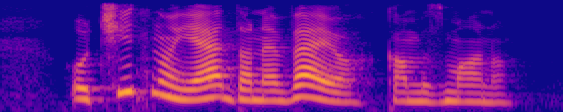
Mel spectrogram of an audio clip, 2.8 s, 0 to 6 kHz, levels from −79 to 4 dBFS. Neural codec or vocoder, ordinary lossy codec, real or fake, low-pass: none; none; real; 5.4 kHz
